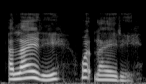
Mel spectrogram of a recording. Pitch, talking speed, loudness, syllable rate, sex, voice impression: 235 Hz, 125 wpm, -17 LUFS, 4.9 syllables/s, female, feminine, adult-like, tensed, bright, soft, slightly raspy, calm, friendly, reassuring, lively, kind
